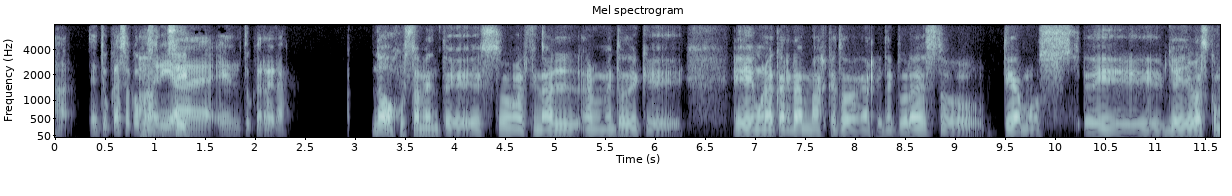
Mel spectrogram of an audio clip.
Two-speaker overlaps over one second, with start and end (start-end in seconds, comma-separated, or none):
none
